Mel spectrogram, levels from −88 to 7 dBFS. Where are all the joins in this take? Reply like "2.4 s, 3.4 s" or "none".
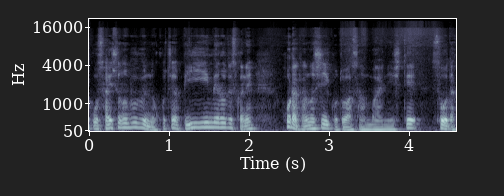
none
